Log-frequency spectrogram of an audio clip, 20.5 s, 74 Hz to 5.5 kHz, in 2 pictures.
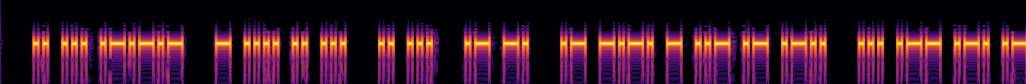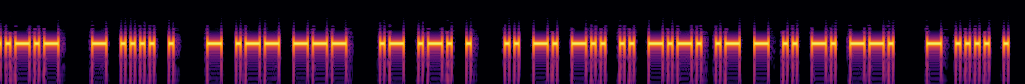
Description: Morse code, heard as a keyed tone, about 25 wpm, 600 Hz. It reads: IS. THIS IS AN ACTUAL SWR. THE TWO ARE INDICATING THE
